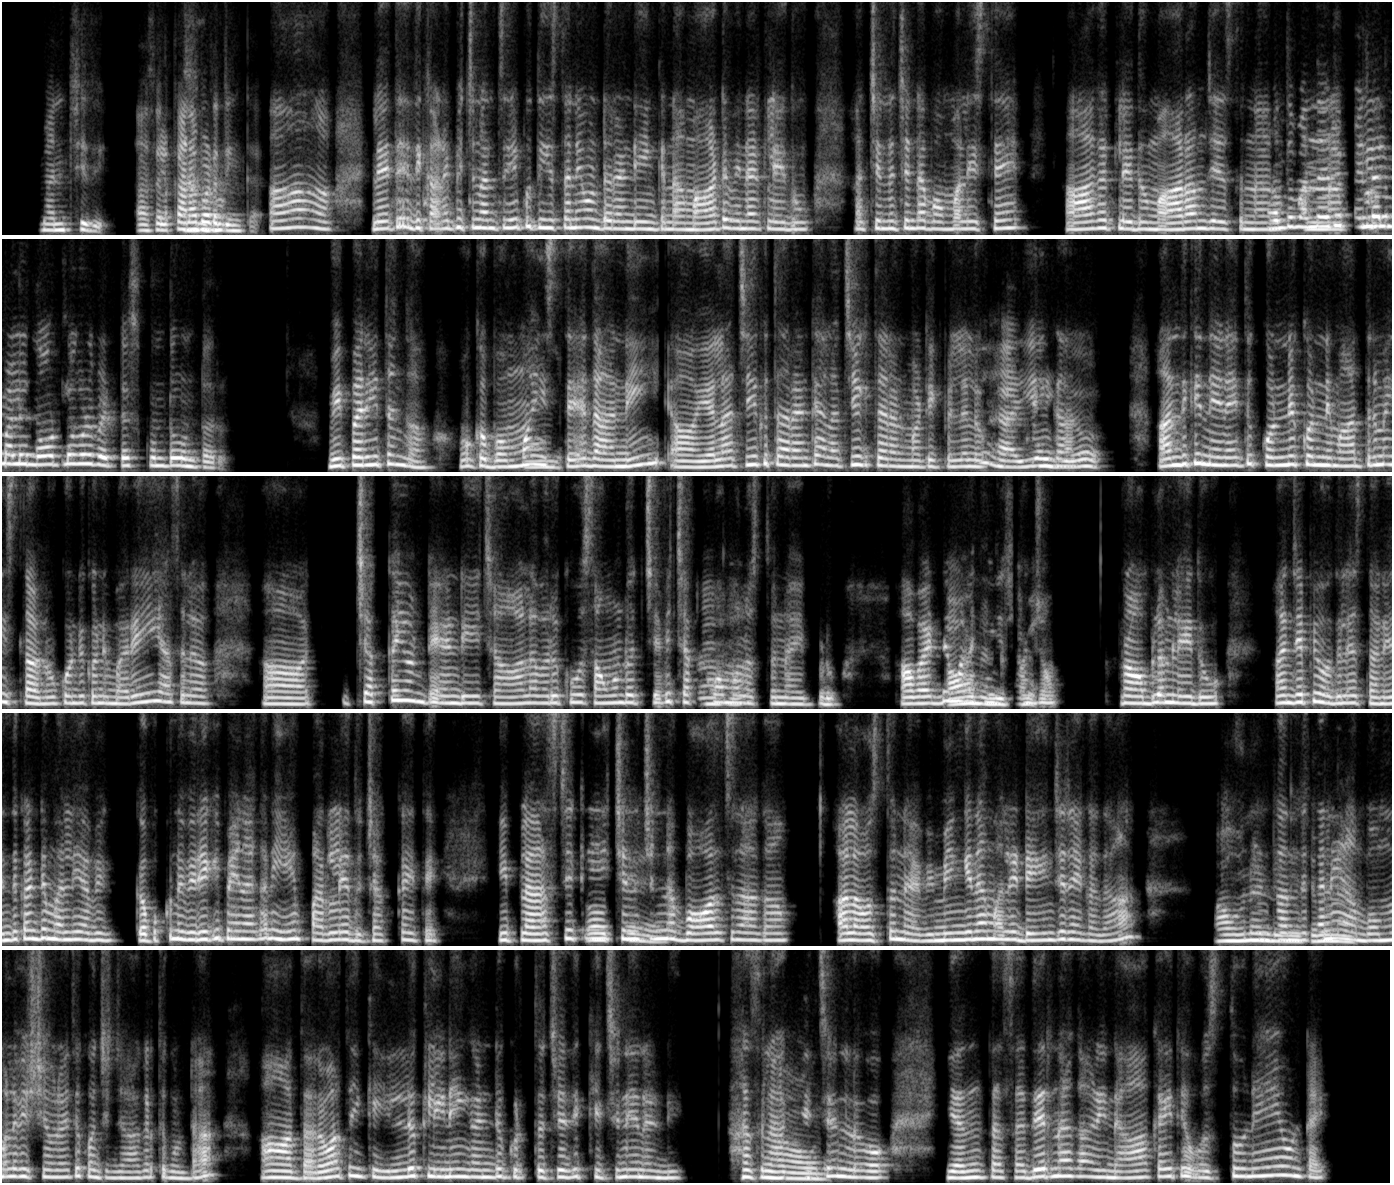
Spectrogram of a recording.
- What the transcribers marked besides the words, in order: giggle; giggle; in English: "సౌండ్"; other background noise; in English: "ప్రాబ్లమ్"; in English: "బాల్స్‌లాగా"; tapping; in English: "క్లీనింగ్"; in English: "కిచెన్‌లో"
- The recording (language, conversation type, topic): Telugu, podcast, 10 నిమిషాల్లో రోజూ ఇల్లు సర్దేసేందుకు మీ చిట్కా ఏమిటి?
